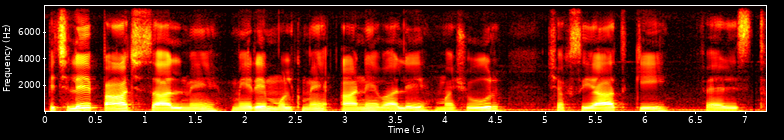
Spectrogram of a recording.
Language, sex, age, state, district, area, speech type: Urdu, male, 18-30, Uttar Pradesh, Shahjahanpur, rural, read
